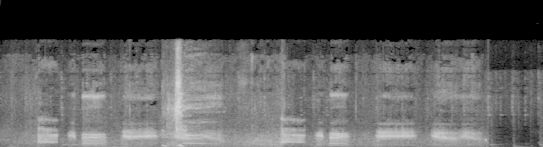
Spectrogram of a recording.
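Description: A trained parrot named Alex imitates a duck, letting out a rapid series of loud, nasal quacks, several calls in a row with brief pauses between them.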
